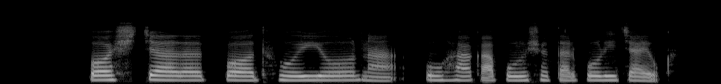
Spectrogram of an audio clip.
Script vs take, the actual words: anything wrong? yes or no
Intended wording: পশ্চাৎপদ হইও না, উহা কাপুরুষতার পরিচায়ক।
no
